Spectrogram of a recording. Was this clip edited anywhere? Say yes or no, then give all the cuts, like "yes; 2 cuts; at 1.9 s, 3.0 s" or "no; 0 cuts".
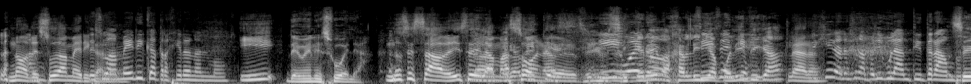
no; 0 cuts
